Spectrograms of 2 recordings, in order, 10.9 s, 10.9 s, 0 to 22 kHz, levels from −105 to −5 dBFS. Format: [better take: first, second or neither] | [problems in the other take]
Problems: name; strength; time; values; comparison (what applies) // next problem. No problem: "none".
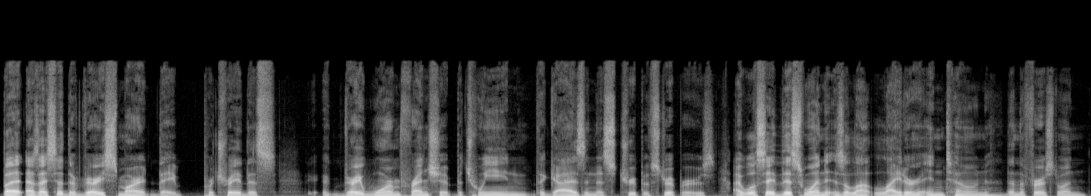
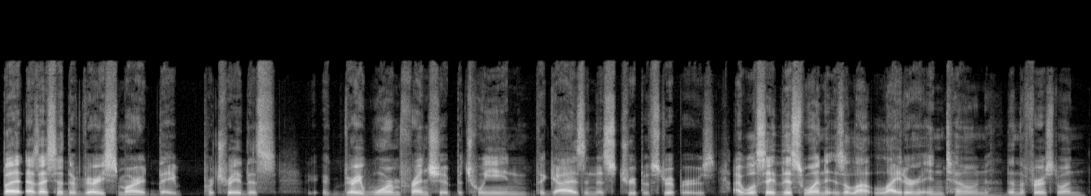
first | thin; very; fading below 600 Hz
